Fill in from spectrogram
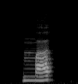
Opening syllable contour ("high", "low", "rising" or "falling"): rising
